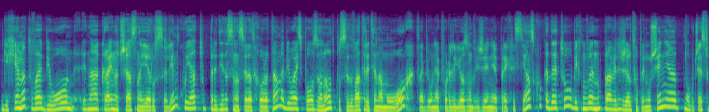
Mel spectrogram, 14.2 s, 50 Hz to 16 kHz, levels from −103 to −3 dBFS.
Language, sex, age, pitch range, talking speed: Bulgarian, male, 30-49, 115-175 Hz, 150 wpm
